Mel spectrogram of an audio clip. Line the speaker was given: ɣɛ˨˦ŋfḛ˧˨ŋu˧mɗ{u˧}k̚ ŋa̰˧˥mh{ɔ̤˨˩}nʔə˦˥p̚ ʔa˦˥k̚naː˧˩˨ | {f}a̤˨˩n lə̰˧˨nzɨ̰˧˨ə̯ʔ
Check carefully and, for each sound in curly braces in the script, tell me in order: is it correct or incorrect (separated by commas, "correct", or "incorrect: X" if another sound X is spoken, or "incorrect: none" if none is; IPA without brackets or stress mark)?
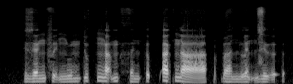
incorrect: u˦˥, incorrect: ə̤˨˩, incorrect: ɓ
